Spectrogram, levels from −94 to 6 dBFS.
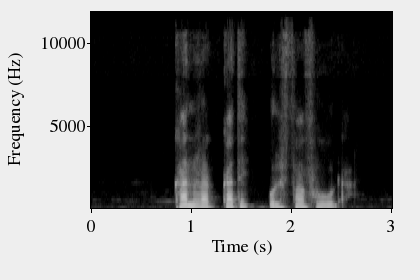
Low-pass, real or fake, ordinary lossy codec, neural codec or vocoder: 10.8 kHz; fake; Opus, 24 kbps; autoencoder, 48 kHz, 128 numbers a frame, DAC-VAE, trained on Japanese speech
